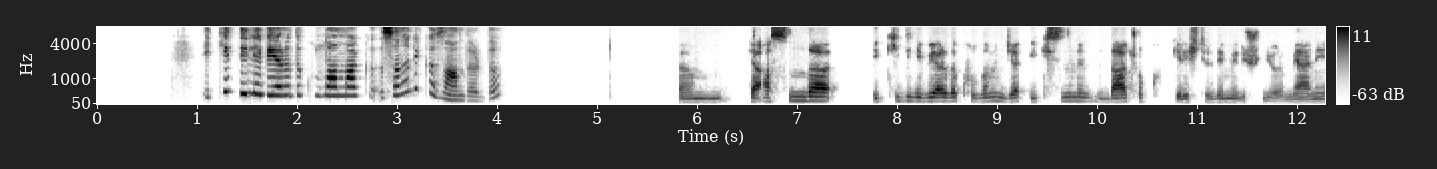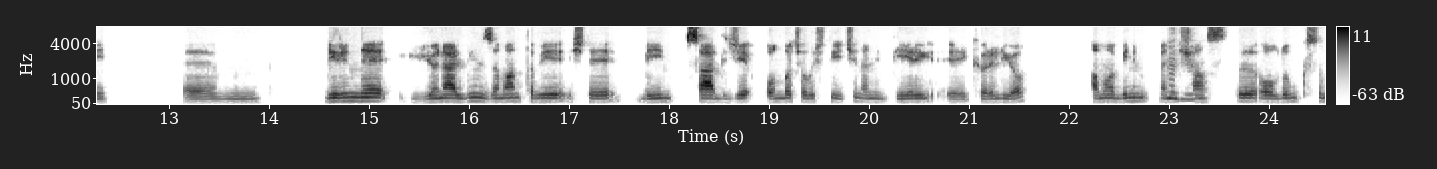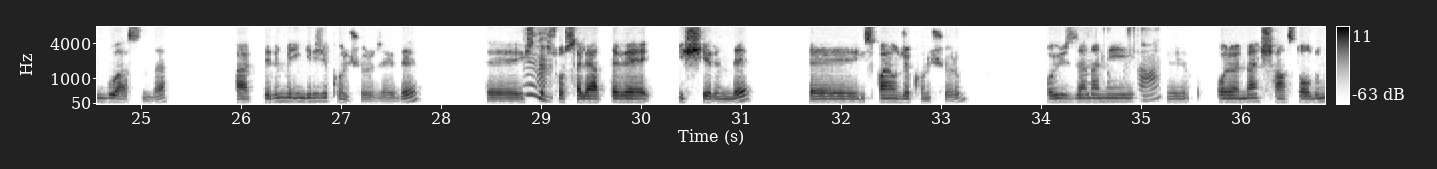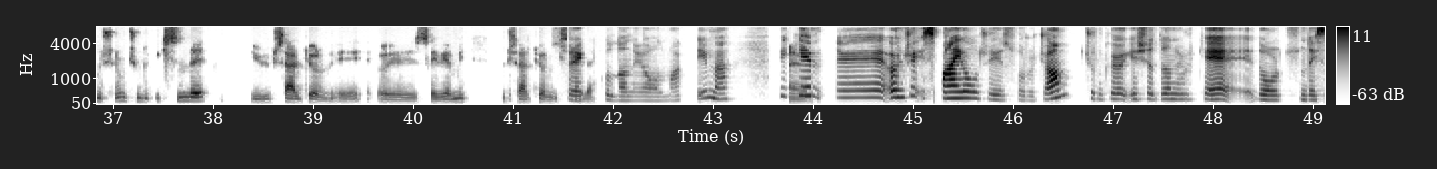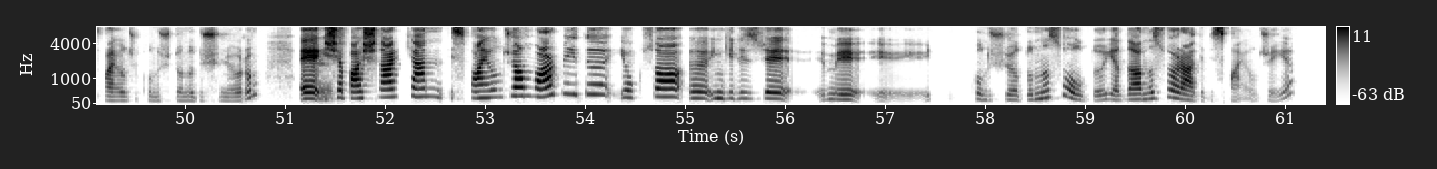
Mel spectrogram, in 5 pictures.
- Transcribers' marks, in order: other background noise; tapping
- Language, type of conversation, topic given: Turkish, podcast, İki dili bir arada kullanmak sana ne kazandırdı, sence?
